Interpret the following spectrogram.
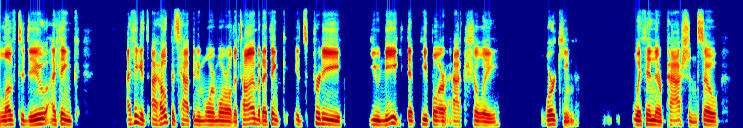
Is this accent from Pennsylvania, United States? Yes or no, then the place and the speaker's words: no; California, United States; I'm a Californian. I'm a Californian who used to work at Starbucks for 4 years.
